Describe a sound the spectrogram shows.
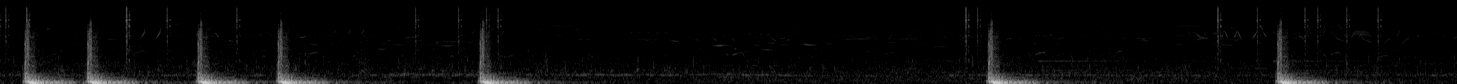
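A deep, soft thud sounds each time a menu selection is made, several times with pauses between.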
